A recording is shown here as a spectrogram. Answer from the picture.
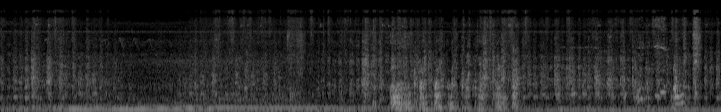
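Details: Two Rottweiler puppies, Bruno and Dora, kept in a kennel, panting in rapid rough puffs that grow louder and burstier in the second half, against a constant low droning hum.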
